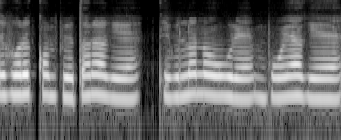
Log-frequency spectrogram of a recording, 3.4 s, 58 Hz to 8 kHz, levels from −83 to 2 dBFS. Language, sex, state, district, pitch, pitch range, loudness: Chakma, female, Tripura, Unakoti, 270 Hz, 260-285 Hz, -14 LUFS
